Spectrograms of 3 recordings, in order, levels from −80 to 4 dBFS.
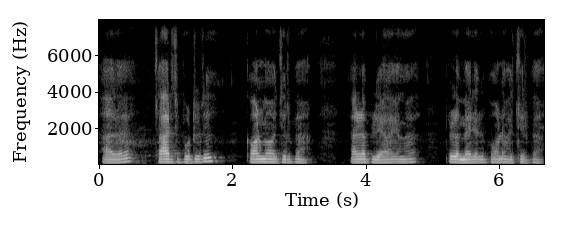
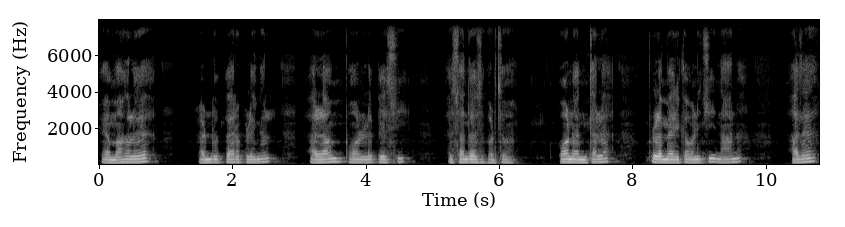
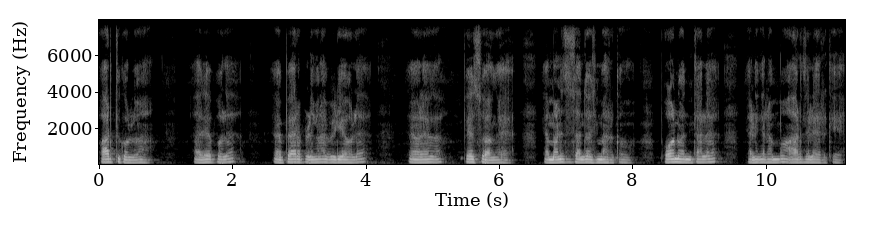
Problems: background sounds at intervals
